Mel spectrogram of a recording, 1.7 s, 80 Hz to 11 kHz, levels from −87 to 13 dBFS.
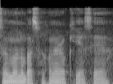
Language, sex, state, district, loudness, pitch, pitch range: Assamese, male, Assam, Hailakandi, -17 LUFS, 100 Hz, 95-100 Hz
